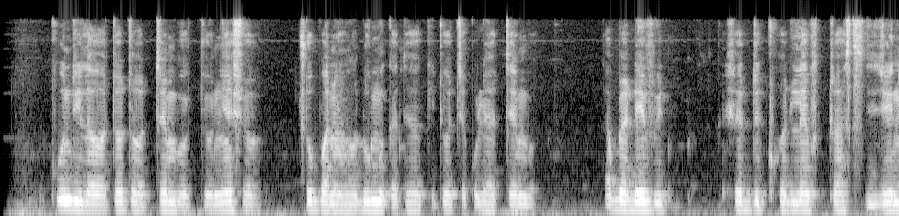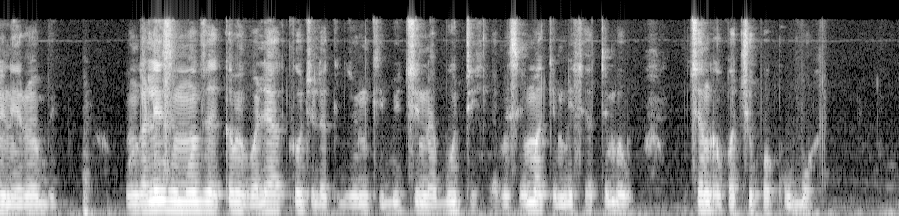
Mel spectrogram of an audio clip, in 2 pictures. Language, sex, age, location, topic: Swahili, male, 18-24, Nairobi, government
